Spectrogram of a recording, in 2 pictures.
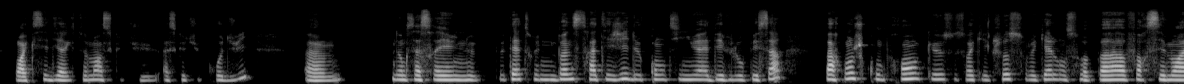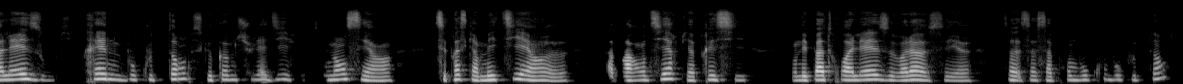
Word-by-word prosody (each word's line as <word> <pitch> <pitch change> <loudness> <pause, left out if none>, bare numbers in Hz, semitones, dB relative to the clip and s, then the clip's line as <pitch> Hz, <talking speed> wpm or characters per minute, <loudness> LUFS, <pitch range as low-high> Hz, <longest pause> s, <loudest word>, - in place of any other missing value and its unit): ont 190 - +4
accès 180 +4 +1
directement 200 +2 -1
à - - 0
ce 210 - -8
que 210 - -31
tu 185 -1 -14
à 195 - -7
ce 190 - -13
que 200 - -8
tu 205 +1 -25
produis. 210 - -6 0.5
Hem, 180 +1 +1 0.5
donc 215 -2 +1
ça 210 0 +3
serait 210 0 +3
une, 205 -1 +2 0.2
peut-être, 235 +2 -2
une 220 -1 -1
bonne 235 +2 +3
stratégie 225 0 0
de 225 -1 -4
continuer 220 0 -3
à 215 - 0
développer 205 0 -2
ça. 250 +10 0 0.4
Par 225 -2 +6
contre, 265 +3 +3
je - - -14
comprends 245 +2 +2
que 235 -2 -4
ce 235 0 -17
soit 215 0 -3
quelque 205 -1 -11
chose 235 +2 -1
sur 230 -2 -14
lequel 225 +2 -2
on 220 - -5
soit 205 -2 -5
pas 215 +1 +6
forcément 215 -1 +1
à 205 0 +7
l'aise 225 0 +4
ou 190 -1 -14
qui - - -30
prenne 245 -3 +3
beaucoup 215 +2 -6
de 200 - -11
temps, 240 +2 +2
parce - - -16
que, 200 - -3
comme 215 +2 -3
tu 220 +1 -15
l'as 220 - -3
dit, 225 +4 -7
effectivement 215 +1 -3
c'est 235 -5 0
un 180 0 0 0.4
c'est - - -2
presque 225 -1 +1
un 195 - +5
métier, 210 +5 +3
hein, 190 -3 +1
heu, - - -24 0.4
à 185 - -3
part 190 +1 +3
entière. 200 +6 +1
Puis 235 - -11
après 185 +4 -1
si 195 -1 -5 0.4
on 190 - -3
est 195 - +4
pas 205 +1 +8
trop 205 0 -1
à 200 - +6
l'aise, 210 0 +3
heu, - - -1
voilà 195 +1 +4
c'est 180 0 -9
heu, 175 +1 -6 0.3
ça 200 -6 0
ça 195 - -6
ça 185 -1 -4
prend 200 +3 -7
beaucoup, 205 +3 -6
beaucoup 205 -1 -9
de 195 - -20
temps. 260 +6 -4
210 Hz, 225 wpm, -24 LUFS, 195-225 Hz, 0.5 s, pas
